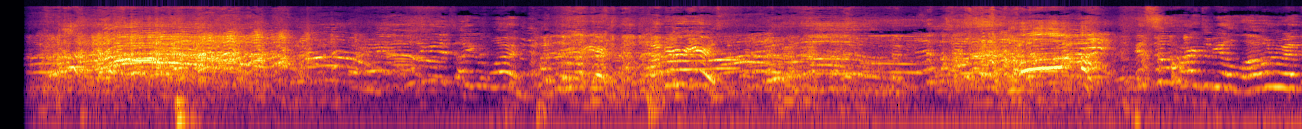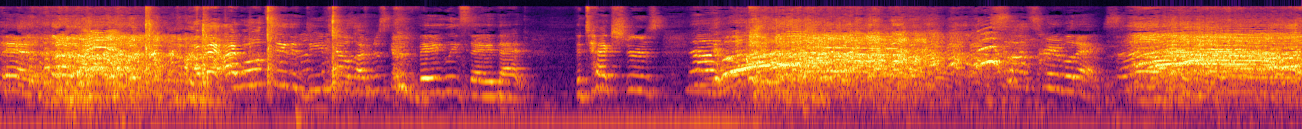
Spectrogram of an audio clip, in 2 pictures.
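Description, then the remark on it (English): A stand-up comedy audience shouts "no" in loud, overlapping bursts of protest, mixed with laughter and chatter, as the comedian describes a TV show about people with extreme skin problems. The crowd swells and fades several times. “I should play that clip here, actually, of people screaming no when I was describing the show.”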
